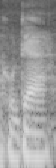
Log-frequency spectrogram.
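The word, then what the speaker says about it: هدى: Ini ada alif lazimah, atau biasa dikenal dengan alif bengkok. Nah, maka bacanya huda.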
